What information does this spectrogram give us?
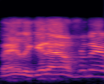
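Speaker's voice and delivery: high-pitched, loud dad voice yell.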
